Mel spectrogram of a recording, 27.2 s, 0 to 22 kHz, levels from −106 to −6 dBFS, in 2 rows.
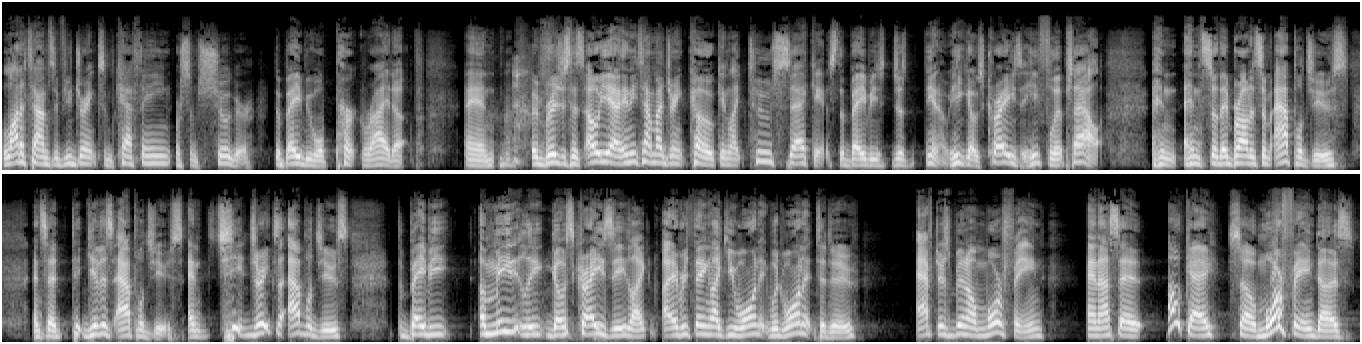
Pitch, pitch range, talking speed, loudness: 170 Hz, 145-195 Hz, 205 wpm, -19 LUFS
